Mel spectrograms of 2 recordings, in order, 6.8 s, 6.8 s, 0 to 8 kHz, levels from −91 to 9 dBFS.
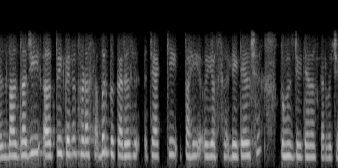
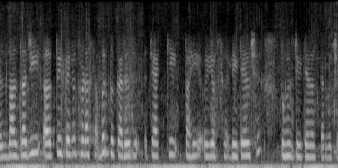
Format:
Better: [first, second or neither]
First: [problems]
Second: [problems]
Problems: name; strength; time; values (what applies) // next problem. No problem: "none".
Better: first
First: none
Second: background sound (Livestock, farm animals, working animals); 2 dB below the speech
